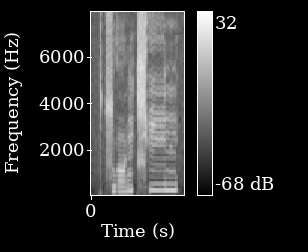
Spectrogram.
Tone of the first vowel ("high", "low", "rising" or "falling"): rising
